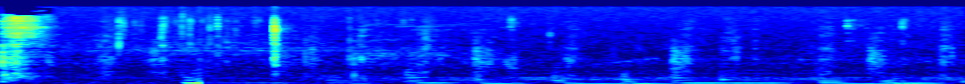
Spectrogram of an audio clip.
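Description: Chewing crispy fried chicken close to the microphone: a short crunch right at the start, then scattered small crackles of the breading, with a few low muffled thumps.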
